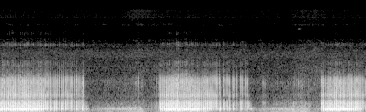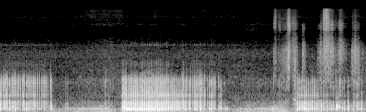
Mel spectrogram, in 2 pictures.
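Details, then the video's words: Domestic tomcat purring after his eye medicine: strong low rumbling purr in regular loud surges about every three seconds with quieter stretches between, ending with some rustling noise. "#cat #coco #purring #after #receiving #his #eye #medicine"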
